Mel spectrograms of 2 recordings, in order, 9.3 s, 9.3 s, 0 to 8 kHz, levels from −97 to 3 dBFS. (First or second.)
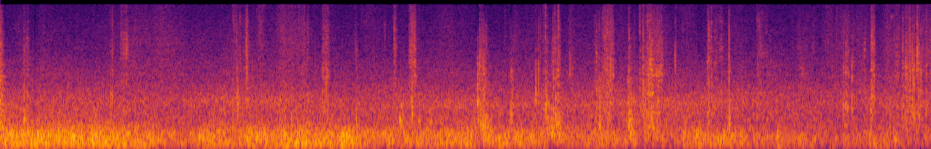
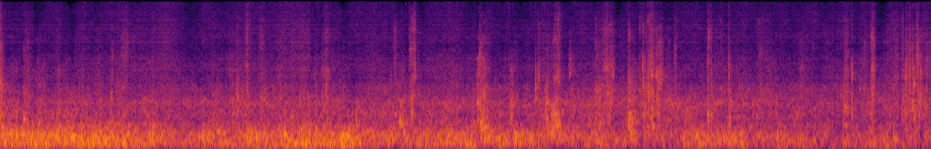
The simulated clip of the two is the second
